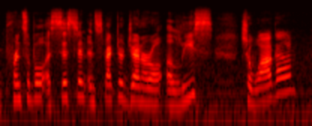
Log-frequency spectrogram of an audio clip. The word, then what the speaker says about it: Chawaga: Assistant Inspector General Elise Chawaga, C-H-A-W-A-G-A. Did I pronounce that correctly? Yes.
